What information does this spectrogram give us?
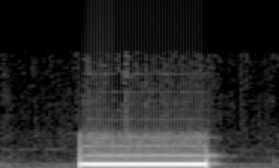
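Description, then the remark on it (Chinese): A single steady telephone ringback tone as a phone call is placed, a mid-pitched continuous beep lasting just under a second, sounding loud and alone with no voices, then falling silent; the call goes unanswered. “稍等一下，接通了，你和他说哈”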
